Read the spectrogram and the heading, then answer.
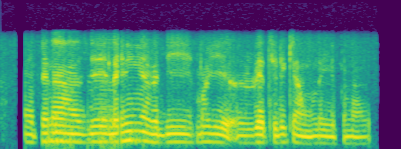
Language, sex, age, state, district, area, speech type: Manipuri, male, 30-45, Manipur, Kangpokpi, urban, conversation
